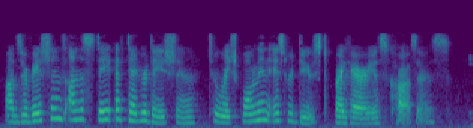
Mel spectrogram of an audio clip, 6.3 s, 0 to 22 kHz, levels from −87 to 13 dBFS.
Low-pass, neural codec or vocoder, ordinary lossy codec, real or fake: 7.2 kHz; codec, 24 kHz, 0.9 kbps, WavTokenizer, medium music audio release; MP3, 48 kbps; fake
